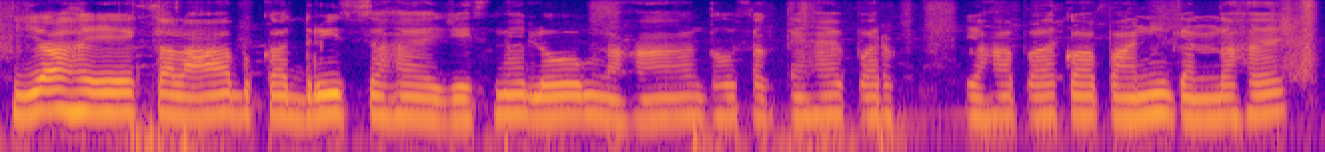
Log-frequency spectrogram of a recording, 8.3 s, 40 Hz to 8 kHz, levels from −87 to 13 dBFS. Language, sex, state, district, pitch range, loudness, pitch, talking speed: Hindi, male, Chhattisgarh, Kabirdham, 135-145 Hz, -15 LUFS, 140 Hz, 145 wpm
